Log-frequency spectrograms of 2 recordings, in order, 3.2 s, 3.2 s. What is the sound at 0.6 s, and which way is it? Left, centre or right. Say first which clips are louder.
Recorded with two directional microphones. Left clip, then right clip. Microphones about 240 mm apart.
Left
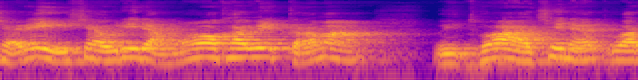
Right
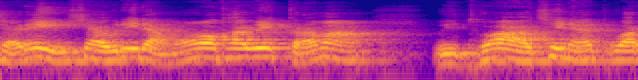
Speech: even; right.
